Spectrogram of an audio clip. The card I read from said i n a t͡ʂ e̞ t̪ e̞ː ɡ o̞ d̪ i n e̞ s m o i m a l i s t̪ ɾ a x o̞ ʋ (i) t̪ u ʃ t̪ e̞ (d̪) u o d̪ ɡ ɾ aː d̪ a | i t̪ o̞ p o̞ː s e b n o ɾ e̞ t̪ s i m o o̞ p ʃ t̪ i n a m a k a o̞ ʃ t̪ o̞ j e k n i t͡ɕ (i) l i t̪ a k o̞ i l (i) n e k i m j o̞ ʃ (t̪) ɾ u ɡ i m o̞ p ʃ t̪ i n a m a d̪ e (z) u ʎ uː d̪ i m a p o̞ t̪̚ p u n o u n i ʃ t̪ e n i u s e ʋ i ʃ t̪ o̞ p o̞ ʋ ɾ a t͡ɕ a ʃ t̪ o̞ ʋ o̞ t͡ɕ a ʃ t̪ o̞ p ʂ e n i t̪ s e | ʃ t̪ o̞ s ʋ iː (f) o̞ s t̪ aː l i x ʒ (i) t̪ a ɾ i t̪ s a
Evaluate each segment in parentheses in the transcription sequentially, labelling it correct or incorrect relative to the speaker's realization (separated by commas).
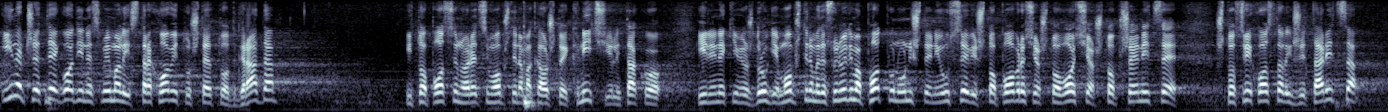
correct, incorrect, correct, correct, incorrect, incorrect, incorrect, correct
